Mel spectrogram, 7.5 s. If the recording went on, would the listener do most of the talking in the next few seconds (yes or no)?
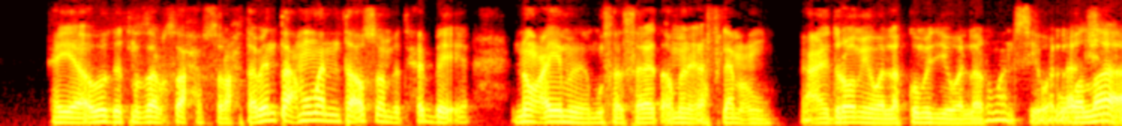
yes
